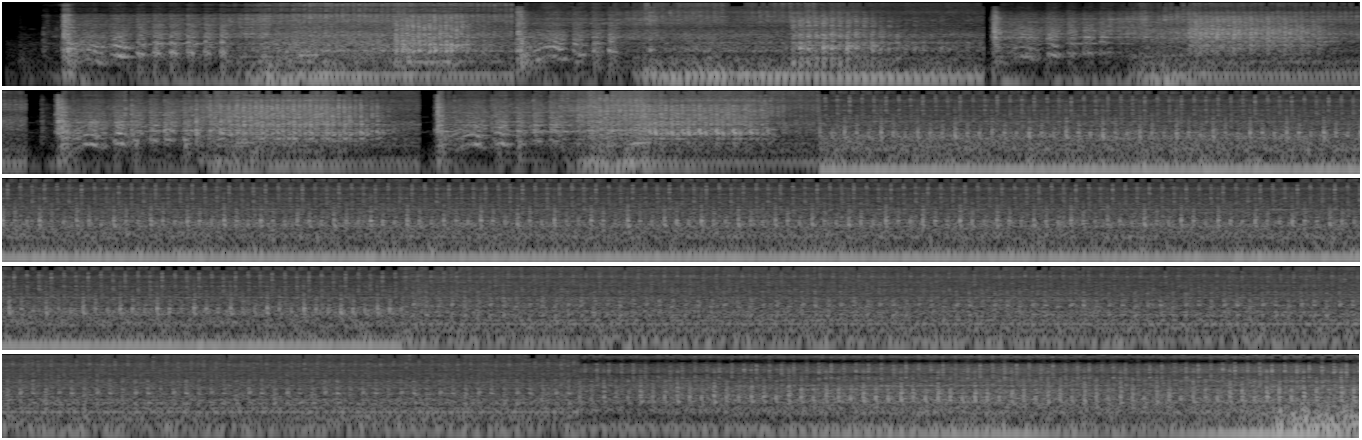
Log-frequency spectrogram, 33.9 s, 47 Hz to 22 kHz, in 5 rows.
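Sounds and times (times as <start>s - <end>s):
car engine starting and running: 0.0s - 33.9s
engine rattle: 0.0s - 33.9s.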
